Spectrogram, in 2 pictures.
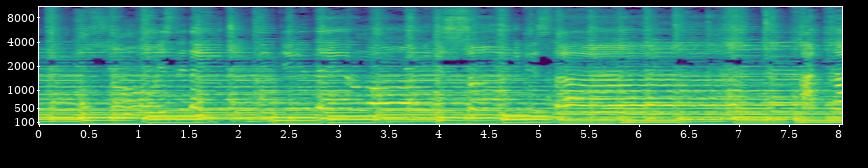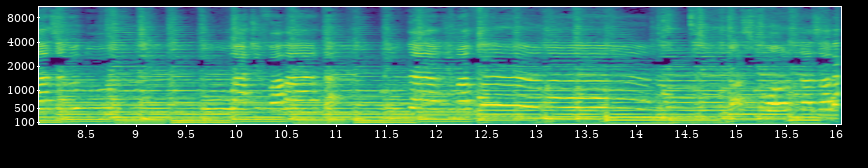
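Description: Two nylon-string classical guitars playing an instrumental passage, a picked melody with some sliding notes over chords, with a bass line stepping from note to note beneath.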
